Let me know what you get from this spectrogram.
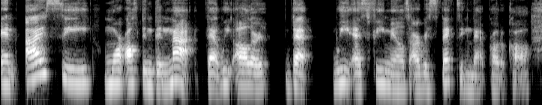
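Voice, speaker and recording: A woman with an American accent speaks at a fairly slow pace and medium pitch. Her tone is animated, with ordinary pitch variation. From Los Angeles, California. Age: 40s. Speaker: barber. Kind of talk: casual chat.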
